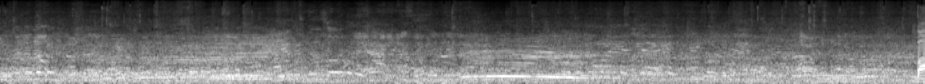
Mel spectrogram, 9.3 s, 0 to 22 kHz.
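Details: Sahiwal bull calves at the opening of trading at Aftabganj cattle market, Dinajpur, on 10 March; one low, drawn-out moo sounds near the middle over constant crowd chatter and voices.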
